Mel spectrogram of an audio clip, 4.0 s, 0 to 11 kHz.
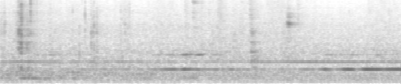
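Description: Seibu 2000 series electric train heard from inside, running quietly: a faint steady hum with two steady tones and a few small clicks.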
